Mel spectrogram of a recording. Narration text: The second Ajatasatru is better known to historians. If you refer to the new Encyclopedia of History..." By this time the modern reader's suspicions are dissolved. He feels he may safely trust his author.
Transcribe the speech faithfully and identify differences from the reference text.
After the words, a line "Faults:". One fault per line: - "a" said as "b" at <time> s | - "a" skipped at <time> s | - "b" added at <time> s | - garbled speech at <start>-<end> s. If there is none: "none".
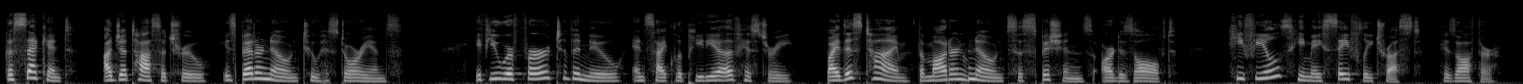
The second Ajatasatru is better known to historians. If you refer to the new Encyclopedia of History..." By this time the modern known suspicions are dissolved. He feels he may safely trust his author.
Faults:
- "reader's" said as "known" at 9.7 s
